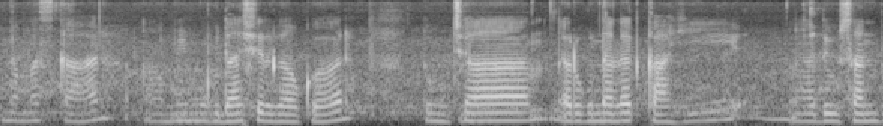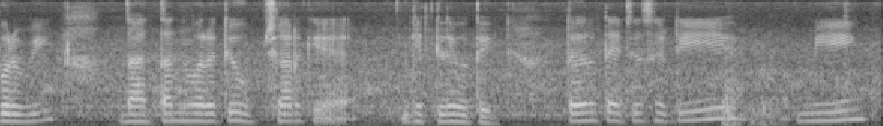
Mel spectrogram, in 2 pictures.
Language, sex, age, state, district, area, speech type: Marathi, female, 30-45, Maharashtra, Ratnagiri, rural, spontaneous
